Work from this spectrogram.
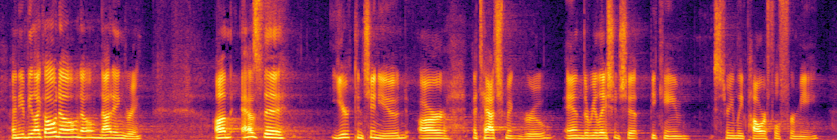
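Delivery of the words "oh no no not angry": mock-innocent, passive-aggressive, higher and louder. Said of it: "in a very passive-aggressive way".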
